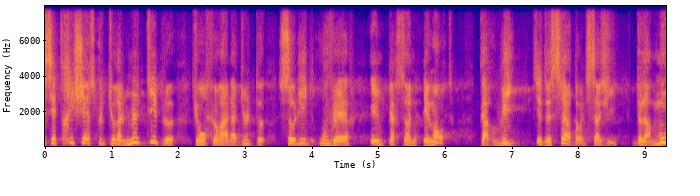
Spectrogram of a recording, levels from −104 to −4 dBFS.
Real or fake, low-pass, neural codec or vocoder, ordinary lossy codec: fake; none; codec, 16 kHz, 2 kbps, FreqCodec, smaller model; none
